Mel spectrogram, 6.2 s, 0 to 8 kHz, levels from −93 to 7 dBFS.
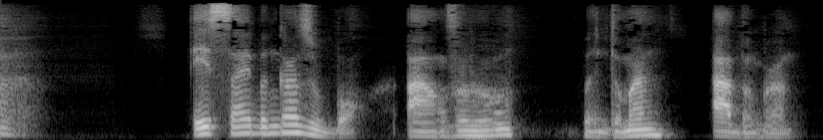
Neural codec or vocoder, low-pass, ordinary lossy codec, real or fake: codec, 16 kHz, about 1 kbps, DyCAST, with the encoder's durations; 7.2 kHz; MP3, 32 kbps; fake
